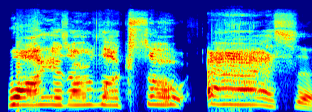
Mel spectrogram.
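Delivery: high, slow exasperated yell; frustrated shout. Real, not acted. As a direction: wail it up at the bad luck. Frustrated at bad luck.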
